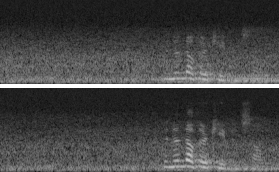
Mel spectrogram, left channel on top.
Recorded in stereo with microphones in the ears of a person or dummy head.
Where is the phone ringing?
No phone ringing in this recording.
